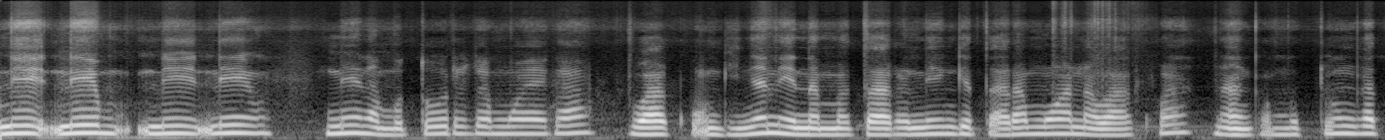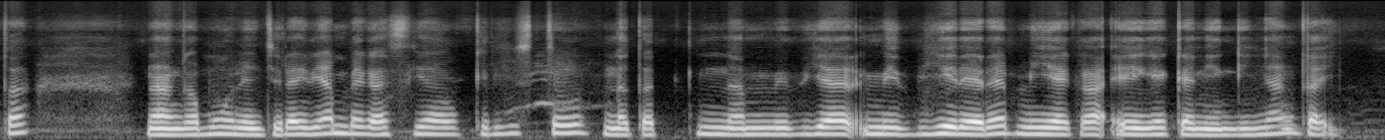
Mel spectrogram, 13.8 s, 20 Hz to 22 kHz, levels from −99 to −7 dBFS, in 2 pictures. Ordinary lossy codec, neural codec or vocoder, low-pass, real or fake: none; autoencoder, 48 kHz, 128 numbers a frame, DAC-VAE, trained on Japanese speech; none; fake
